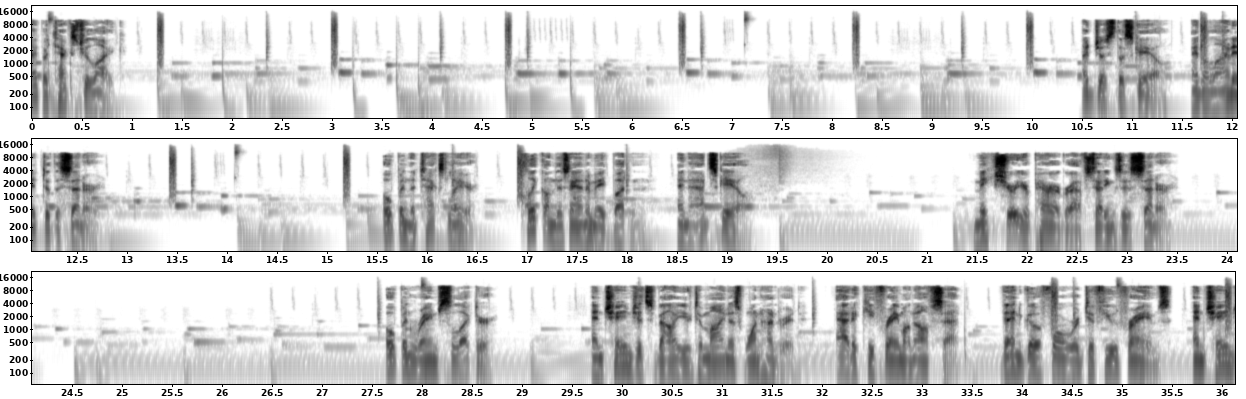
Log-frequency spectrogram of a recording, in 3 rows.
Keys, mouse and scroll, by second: 0.0-2.5 typing, 2.4-3.3 drag, 6.7-11.7 drag, 16.2 click, 20.4 click, 28.2 click, 28.8 ctrl+z, 29.9-31.5 drag.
